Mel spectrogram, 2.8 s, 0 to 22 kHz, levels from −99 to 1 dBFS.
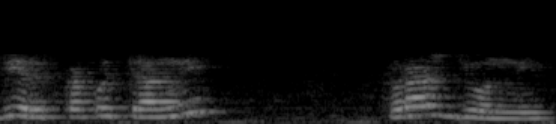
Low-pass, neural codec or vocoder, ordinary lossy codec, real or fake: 3.6 kHz; none; AAC, 24 kbps; real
